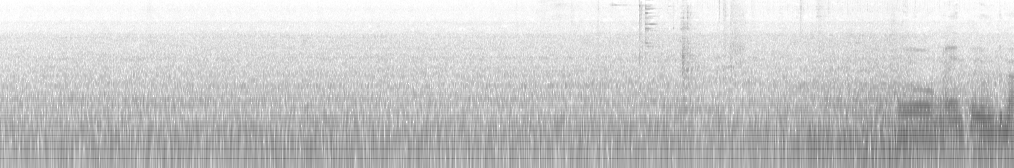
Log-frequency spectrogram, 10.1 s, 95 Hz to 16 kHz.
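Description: Ford F-150's engine idling steadily, warming up after an automatic transmission oil and filter change so it can be checked for leaks. A man's voice starts near the end.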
